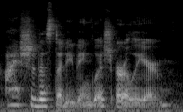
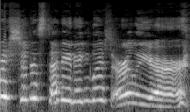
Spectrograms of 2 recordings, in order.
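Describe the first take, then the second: First: It is said seriously, with a regretful tone. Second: It is said cheerfully, as if smiling. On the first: The speaker calls it right. "you're a little serious" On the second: The speaker calls it wrong. "make sure that you're not smiling, oh"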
